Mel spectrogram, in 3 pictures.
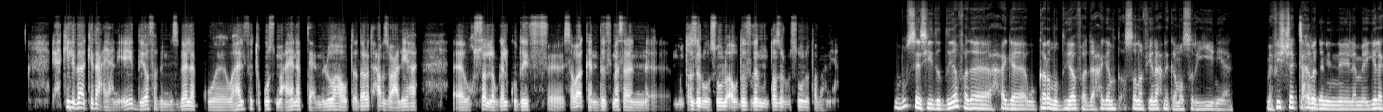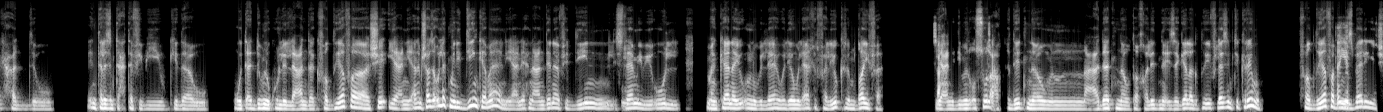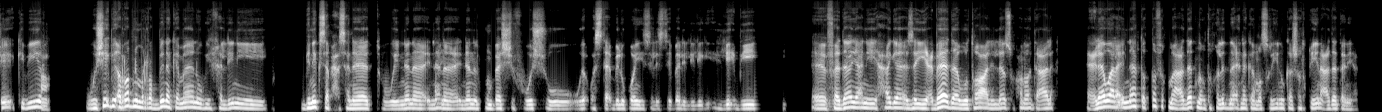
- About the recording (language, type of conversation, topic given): Arabic, podcast, إيه معنى الضيافة بالنسبالكوا؟
- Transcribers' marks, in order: none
